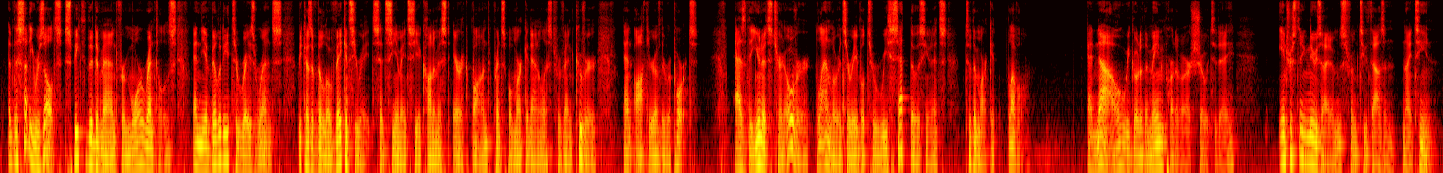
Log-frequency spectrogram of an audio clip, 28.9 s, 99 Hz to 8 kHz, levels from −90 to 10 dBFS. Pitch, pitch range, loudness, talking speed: 80 Hz, 70-100 Hz, -27 LUFS, 145 wpm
